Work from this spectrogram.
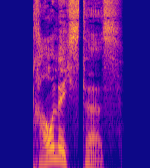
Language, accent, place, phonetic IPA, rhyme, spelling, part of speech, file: German, Germany, Berlin, [ˈtʁaʊ̯lɪçstəs], -aʊ̯lɪçstəs, traulichstes, adjective, De-traulichstes.ogg
- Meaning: strong/mixed nominative/accusative neuter singular superlative degree of traulich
